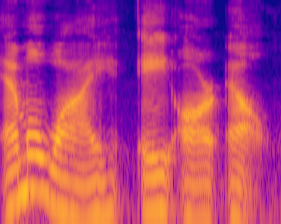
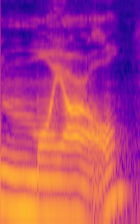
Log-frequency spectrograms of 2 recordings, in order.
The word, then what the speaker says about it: Moyarl: This is called the Miguron Moyarl, is what we're calling it. Moyarl. So we're saying Moyarl. If you guys have a different way to say it, let us know, because we're we're like, right?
